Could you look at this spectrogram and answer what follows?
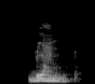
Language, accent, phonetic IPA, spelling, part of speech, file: Catalan, Valencia, [ˈblaŋk], blanc, adjective / noun, LL-Q7026 (cat)-blanc.wav
- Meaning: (adjective) white; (noun) 1. target (for shooting practice) 2. blank (empty space)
